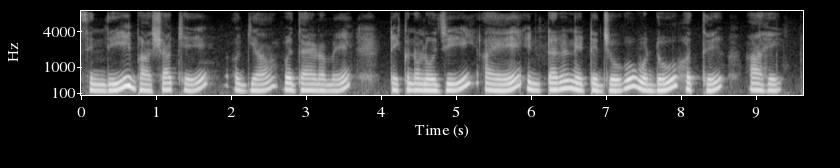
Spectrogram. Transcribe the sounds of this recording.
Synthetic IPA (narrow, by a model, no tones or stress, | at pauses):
sɪ̃nd̪ʱibʱaːʃakʰeː | ɐɡijãʋɐd̪ʱaːɪɽ̃ə̆mẽ | ʈeːknoːloːd͡ʑiɛ̃ːɪ̃ɳʈəɾneːʈd͡ʑoːʋɐɗohɐt̪ʰʊ | aːɦeː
